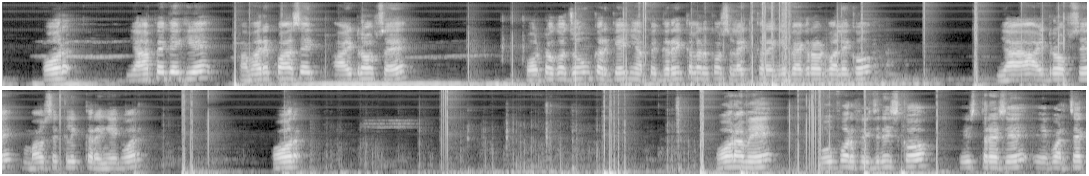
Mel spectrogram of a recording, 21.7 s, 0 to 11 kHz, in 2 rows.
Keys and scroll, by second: 4.7 ctrl+=, 15.5 ctrl+-, 16.4 space.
